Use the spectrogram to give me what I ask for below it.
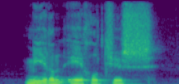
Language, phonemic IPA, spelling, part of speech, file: Dutch, /ˈmirə(n)ˌeɣəlcəs/, mierenegeltjes, noun, Nl-mierenegeltjes.ogg
- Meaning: plural of mierenegeltje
